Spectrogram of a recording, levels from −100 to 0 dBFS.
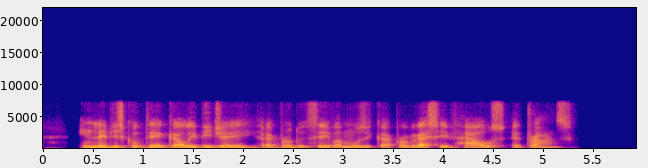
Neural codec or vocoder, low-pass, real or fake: codec, 16 kHz in and 24 kHz out, 0.9 kbps, LongCat-Audio-Codec, fine tuned four codebook decoder; 7.2 kHz; fake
